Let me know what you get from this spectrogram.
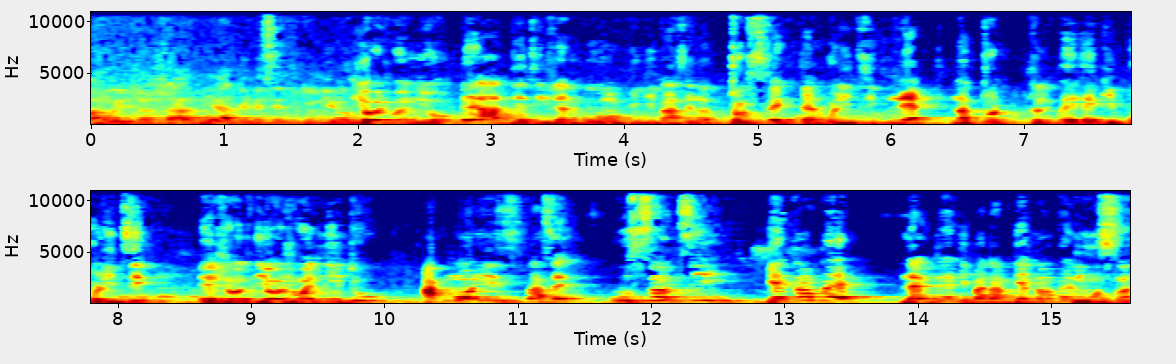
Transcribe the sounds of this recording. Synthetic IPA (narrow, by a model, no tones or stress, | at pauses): moizʒɑ̃ʃalvɛ̃ad̪emeset̪ut̪unijojoʒwɛ̃njoead̪etiʒɛnkoɣɔ̃pik̬ipasenɐ̃t̪utsek̚t̪ɛpolitiknɛt̪̚nɐ̃tut̚kekipːolitik | eʒojoʒwɛ̃nːĩtu | ak̚moizpase | usãtiɡɛ̃t̪ɐ̃pe | nɛɡ̚delipatap̚ɡɛ̃t̪ɐ̃pemũs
